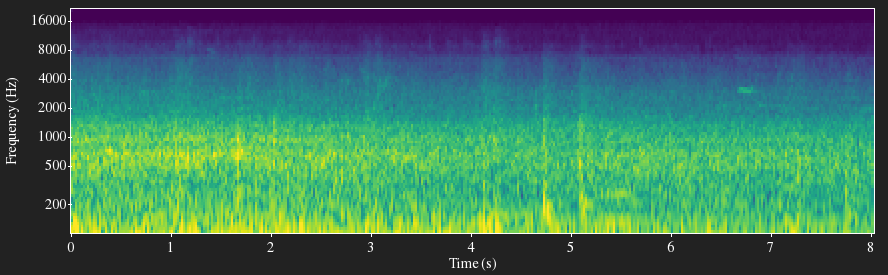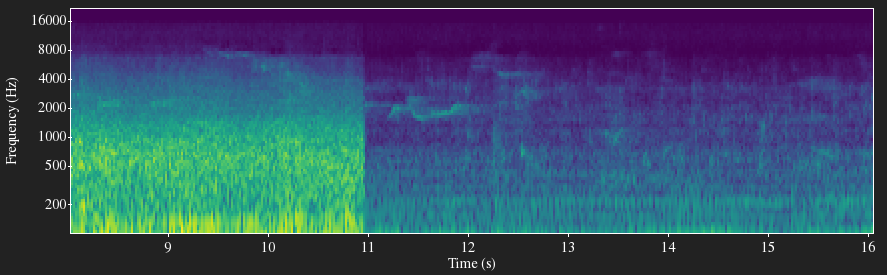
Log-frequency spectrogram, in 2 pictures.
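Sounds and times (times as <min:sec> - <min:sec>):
steam train rumbling along track: 0:00.0 - 0:11.0
faint birdsong: 0:00.0 - 0:16.0.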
